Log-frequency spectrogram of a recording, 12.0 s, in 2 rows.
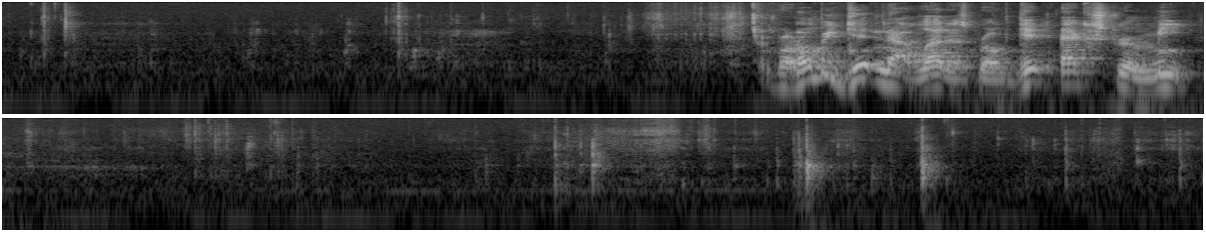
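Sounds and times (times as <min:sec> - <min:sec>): person quietly chewing: 0:00.0 - 0:03.2, 0:10.7 - 0:12.0.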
